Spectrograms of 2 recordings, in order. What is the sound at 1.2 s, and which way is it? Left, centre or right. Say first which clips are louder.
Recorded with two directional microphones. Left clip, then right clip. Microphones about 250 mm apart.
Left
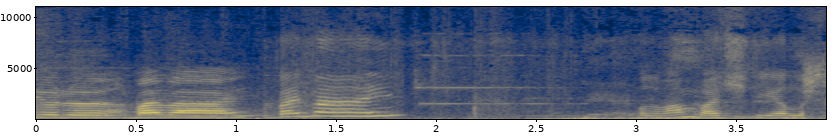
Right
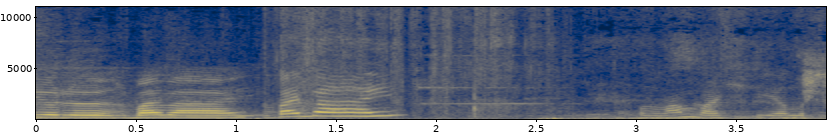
Speech: right 4 dB; centre.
